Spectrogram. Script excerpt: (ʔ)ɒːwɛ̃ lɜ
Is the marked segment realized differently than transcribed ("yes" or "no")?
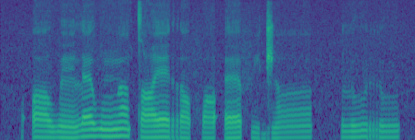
no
